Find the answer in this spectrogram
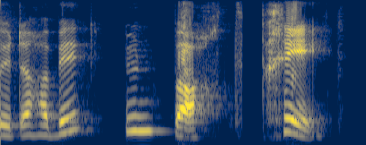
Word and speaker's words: prêt: prêt prêt মানে প্রস্তুত হওয়া বা রেডি হওয়া। এখানে টিটা সাইলেন্ট।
